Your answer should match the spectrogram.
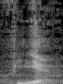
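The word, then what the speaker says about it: fillér: reino de Hungría donde el heller era llamado filier que básicamente era la pronunciación húngara de la palabra heller acá tienen la de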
